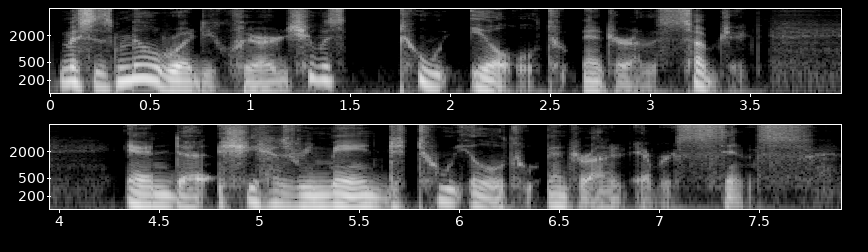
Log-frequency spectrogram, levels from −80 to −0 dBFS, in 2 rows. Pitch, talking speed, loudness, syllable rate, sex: 100 Hz, 180 wpm, -21 LUFS, 5.4 syllables/s, male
